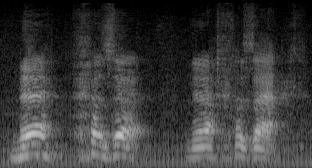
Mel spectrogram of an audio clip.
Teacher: these vowels don't become a vowels, they dissimulate, and you get e vowels instead. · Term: dissimulation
